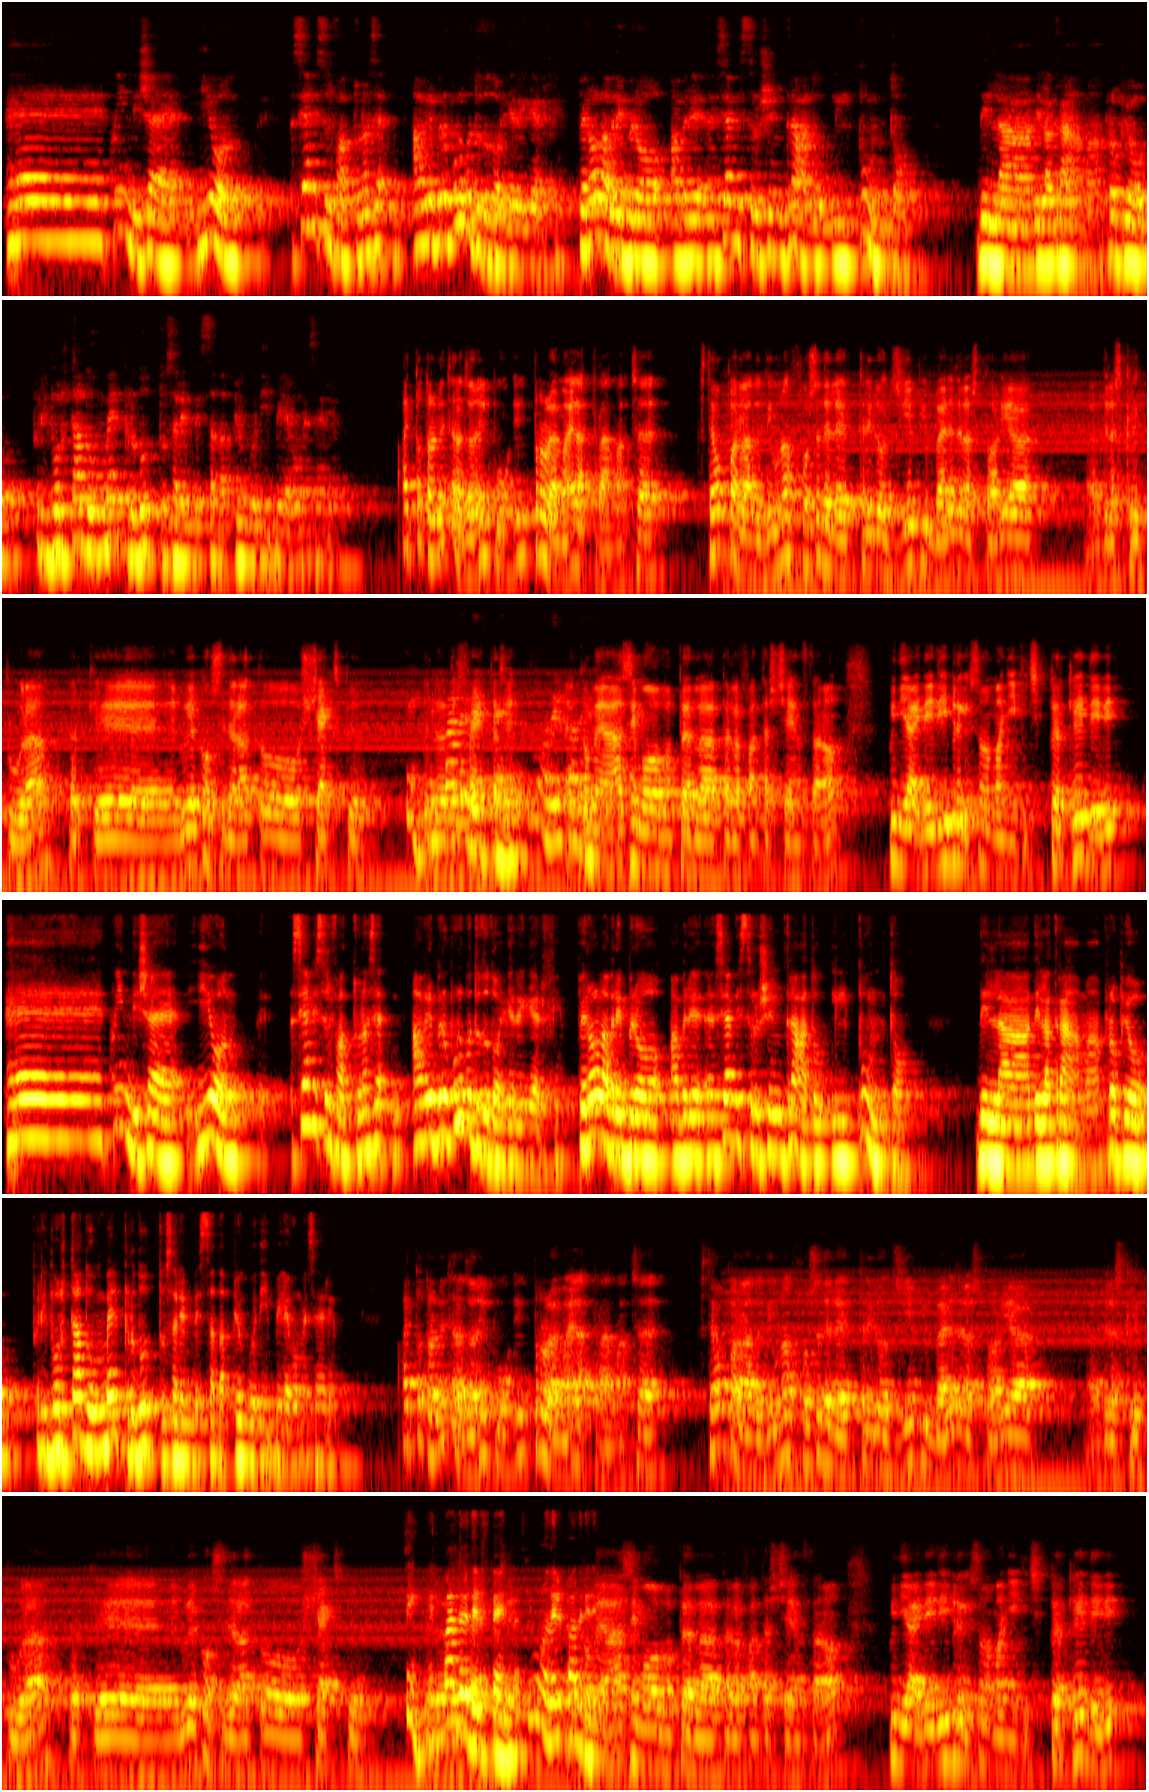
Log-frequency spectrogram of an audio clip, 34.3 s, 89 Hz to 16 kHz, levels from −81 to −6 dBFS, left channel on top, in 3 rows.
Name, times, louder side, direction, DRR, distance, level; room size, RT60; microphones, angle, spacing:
voice 1, 0.0-9.1 9.7-14.8 26.9-28.9, right 4 dB, 70° right, 0.4 m, -25 dB
voice 2, 15.4-18.0 18.5-21.8 22.3-26.5 27.1-28.0 28.5-34.0, left 1 dB, 30° left, 0.6 m, -30 dB
sound 1, 18.6-29.2, left 1 dB, 5° right, 1.8 m, -46 dB
7.1 x 6.6 x 2.3 m
head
